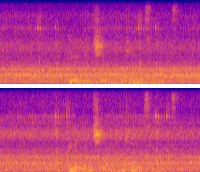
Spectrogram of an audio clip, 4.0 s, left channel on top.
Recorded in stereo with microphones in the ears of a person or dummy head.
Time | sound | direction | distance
1.3 | a woman speaking | 75° right (ahead or behind) | 2 m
